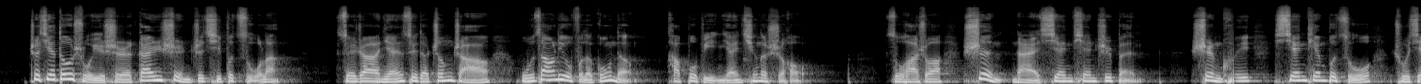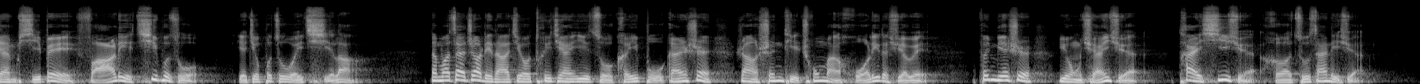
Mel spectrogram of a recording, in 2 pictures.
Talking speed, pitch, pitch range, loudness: 225 characters per minute, 135 Hz, 115-160 Hz, -15 LUFS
